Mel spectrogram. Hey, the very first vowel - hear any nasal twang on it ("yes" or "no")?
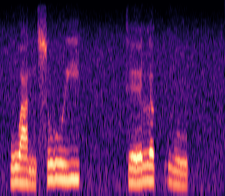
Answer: no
